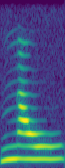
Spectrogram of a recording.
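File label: "ngau1", Cantonese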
